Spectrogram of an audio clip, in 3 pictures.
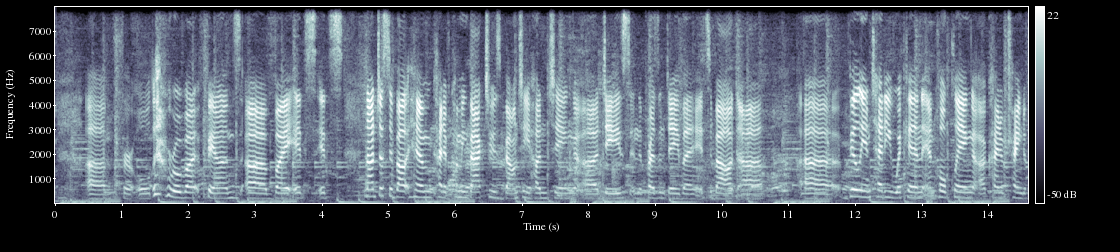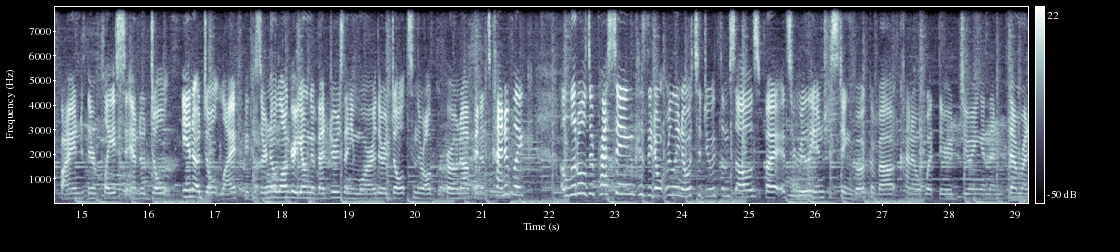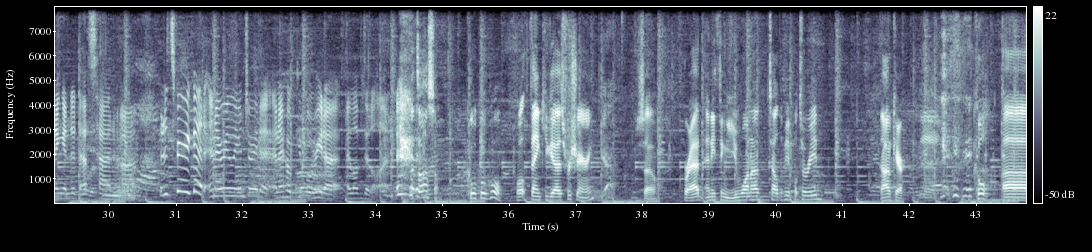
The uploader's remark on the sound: Yet another live stream at Doc's Comics & Games.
